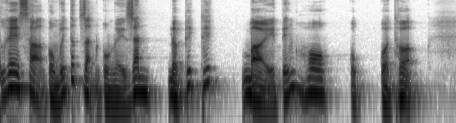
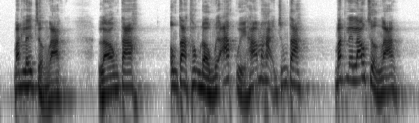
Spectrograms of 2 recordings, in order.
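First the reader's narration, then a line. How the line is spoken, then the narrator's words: Shouting. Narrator (Vietnamese): Thượng cũng hét lên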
